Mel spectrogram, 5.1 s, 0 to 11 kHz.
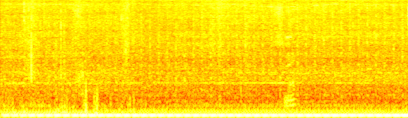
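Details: BMW 1/3 Series at idle: regular heavy pulsing stumble about three times a second, uneven and shaky, one cylinder misfiring from a failed ignition coil; fix is replacing that coil, after which idle smooths and light clears.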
